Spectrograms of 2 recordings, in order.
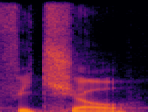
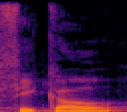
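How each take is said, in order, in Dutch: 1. De c klinkt als tsch. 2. De c klinkt als een k. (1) "Dan wordt het een tsch" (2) "Want zo zouden wij het gewoon uitspreken"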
